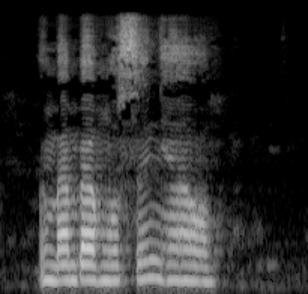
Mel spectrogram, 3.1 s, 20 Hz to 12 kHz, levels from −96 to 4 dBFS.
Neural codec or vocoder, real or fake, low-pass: vocoder, 22.05 kHz, 80 mel bands, Vocos; fake; 9.9 kHz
